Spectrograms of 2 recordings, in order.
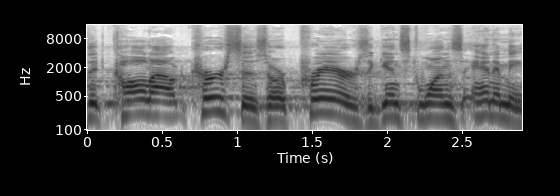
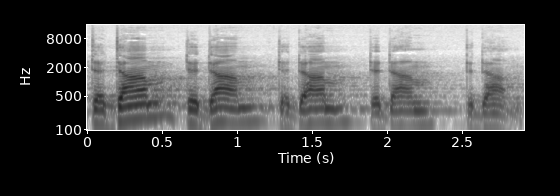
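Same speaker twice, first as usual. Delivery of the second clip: "dedum, dedum" in an even da-DUM pulse, getting softer; iambic pentameter beat; 3 semitones lower, 5 dB quieter than usual. Shown as a demonstration. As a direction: chant "dedum" as a row of iambs, each "dum" stressed. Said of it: "there are five of these iambs".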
